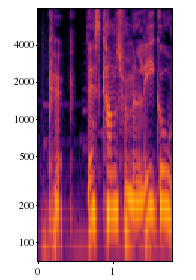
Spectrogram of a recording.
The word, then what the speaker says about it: Coke: 49 For a man's house is his castle That was Edward Coke - it looks like 'Coke' but apparently we pronounce it 'Cook' This comes from a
